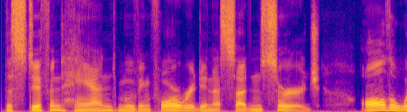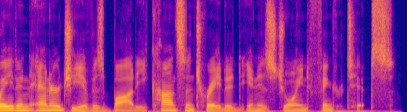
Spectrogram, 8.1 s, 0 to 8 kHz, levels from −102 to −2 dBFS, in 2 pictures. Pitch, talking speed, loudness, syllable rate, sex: 110 Hz, 160 wpm, -19 LUFS, 4.9 syllables/s, male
